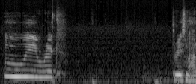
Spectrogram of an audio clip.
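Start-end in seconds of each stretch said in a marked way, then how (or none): 0.1-1.2 high, loud squeaky catchphrase; Mr. Poopybutthole catchphrase. Retold or imitated. Gamer quoting a cartoon in a squeaky voice. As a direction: chirp it like the cartoon character.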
